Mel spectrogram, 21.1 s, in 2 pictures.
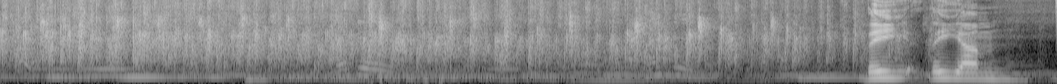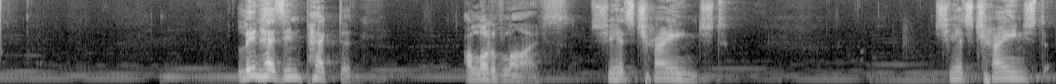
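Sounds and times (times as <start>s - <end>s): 
audience applause: 0.0s - 9.2s
speech: 8.7s - 10.2s, 13.0s - 14.2s, 15.2s - 17.8s, 20.0s - 21.1s.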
